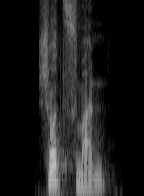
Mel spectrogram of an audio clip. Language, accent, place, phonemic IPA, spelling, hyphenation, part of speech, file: German, Germany, Berlin, /ˈʃʊt͡sˌman/, Schutzmann, Schutz‧mann, noun, De-Schutzmann.ogg
- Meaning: a man who protects, outdated for policeman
